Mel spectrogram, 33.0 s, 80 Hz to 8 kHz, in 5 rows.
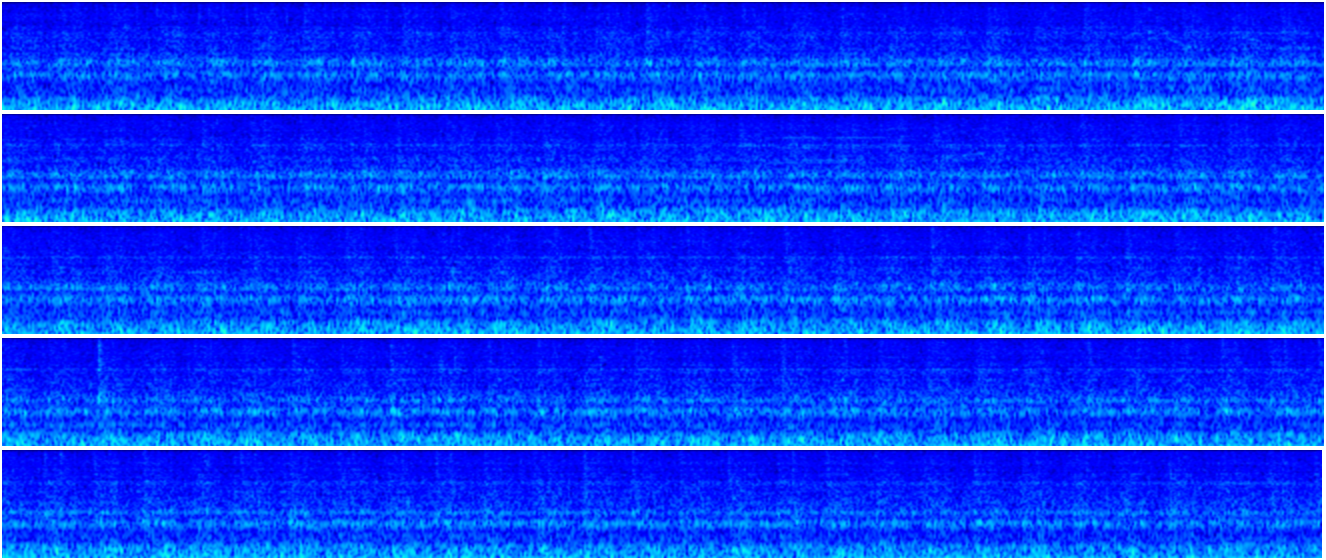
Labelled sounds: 10.7	11.1	killer whale, southern resident, 4.1 to 4.2 kHz

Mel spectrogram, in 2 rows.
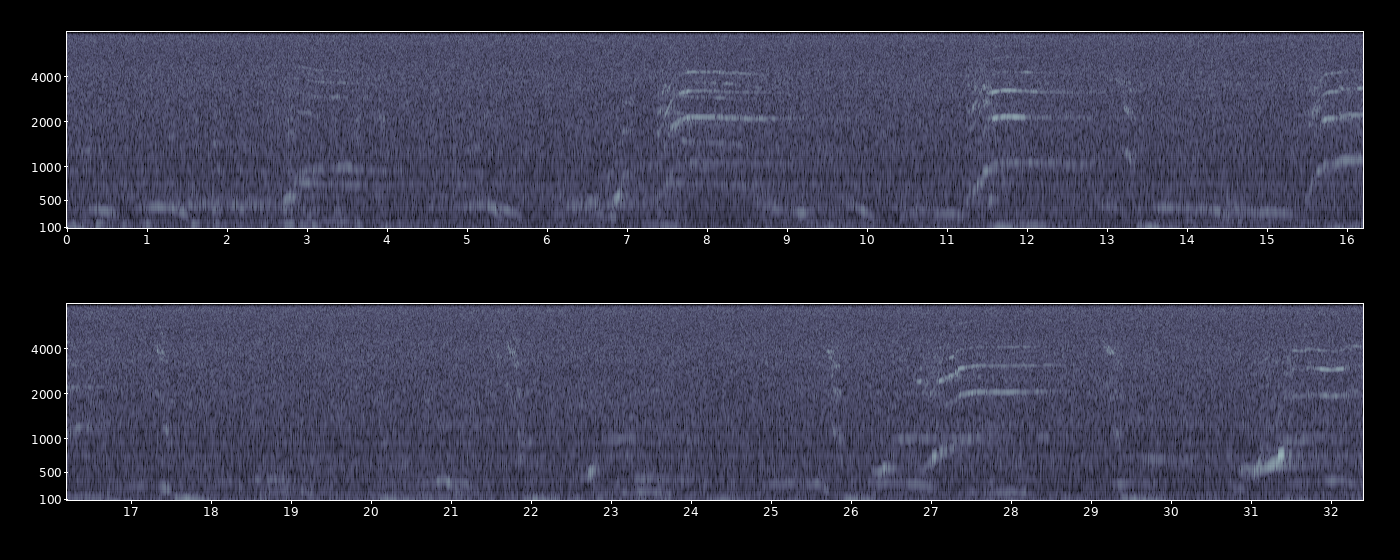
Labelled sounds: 2.8	3.6	humpback whale, 0.80 to 4.7 kHz
7.5	8.7	humpback whale, 1.8 to 4.4 kHz
11.4	12.3	humpback whale, 0.80 to 5.4 kHz
15.7	16.5	humpback whale, 0.96 to 4.4 kHz
22.9	23.3	humpback whale, 0.96 to 1.1 kHz
26.5	28.1	humpback whale, 0.80 to 3.1 kHz
31.1	32.3	humpback whale, 0.80 to 4.3 kHz

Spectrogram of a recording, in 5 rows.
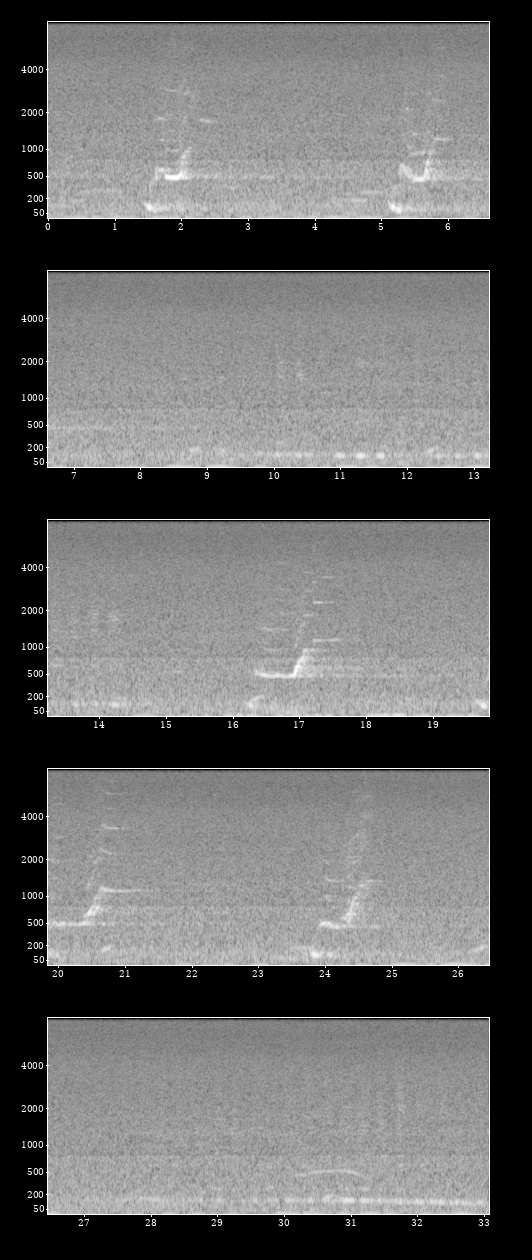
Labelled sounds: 5.5	6.1	humpback whale, 0.86 to 1.3 kHz
16.4	17.6	humpback whale, 0.80 to 3.5 kHz
20.5	21.1	humpback whale, 0.80 to 3.6 kHz
24.3	24.8	humpback whale, 0.80 to 1.5 kHz

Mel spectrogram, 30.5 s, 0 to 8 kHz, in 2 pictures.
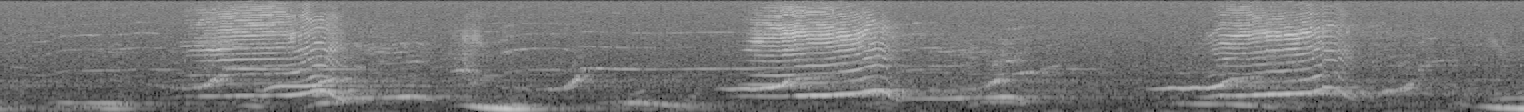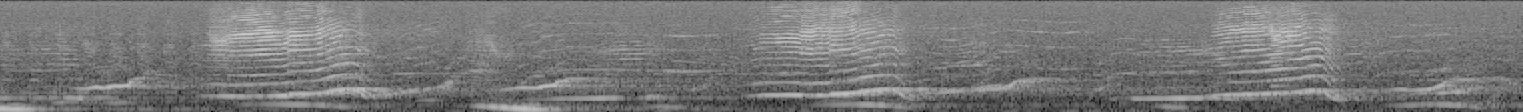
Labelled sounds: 0.6	3.4	humpback whale, 0.80 to 7.7 kHz
3.9	9.5	humpback whale, 0.80 to 6.8 kHz
10.1	13.5	humpback whale, 0.80 to 6.9 kHz
13.9	14.6	humpback whale, 1.2 to 5.9 kHz
16.5	19.5	humpback whale, 0.80 to 7.3 kHz
19.8	22.3	humpback whale, 0.80 to 4.5 kHz
22.7	30.0	humpback whale, 0.80 to 7.1 kHz

